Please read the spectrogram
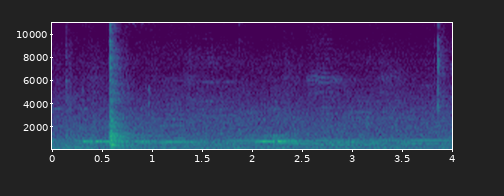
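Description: A single sharp clink of tableware or glass about half a second in, over quiet room background with faint steady tones.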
